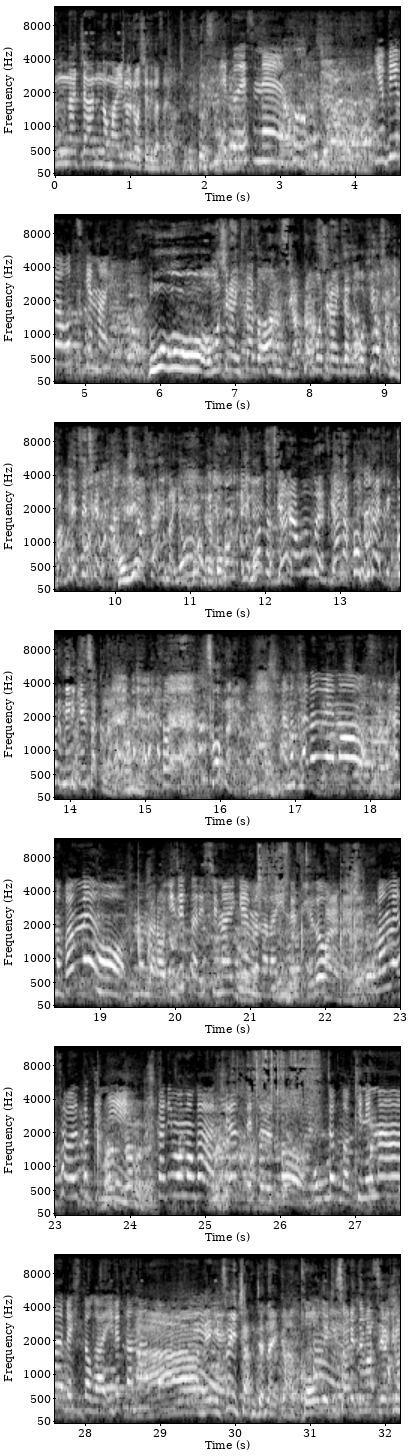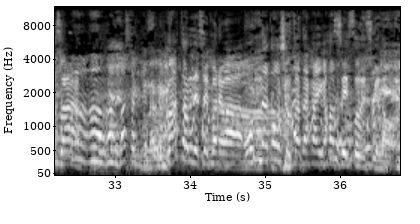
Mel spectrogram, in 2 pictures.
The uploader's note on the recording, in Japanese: 店内収録のため、騒音雑音が激しく入っております。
